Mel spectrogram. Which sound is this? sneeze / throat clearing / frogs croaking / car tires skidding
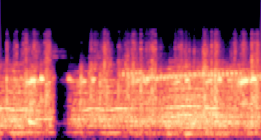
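frogs croaking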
